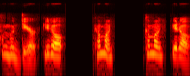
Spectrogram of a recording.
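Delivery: kind, patient, nice, gentle voice. Retelling Odin urging the speaker to get up: imitating Odin's nice voice. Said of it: "it's the nice Odin voices".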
